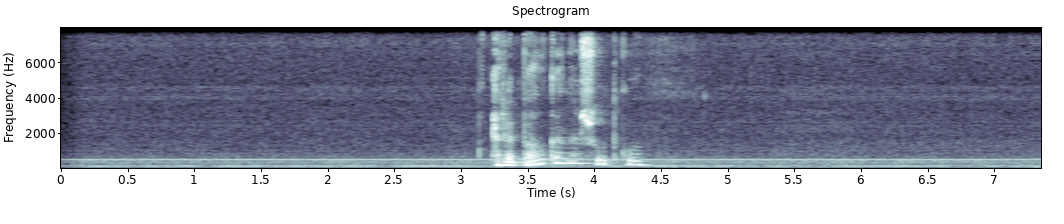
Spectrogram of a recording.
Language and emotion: Russian, neutral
